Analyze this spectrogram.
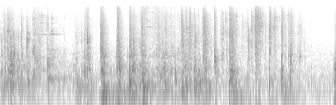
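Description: Office equipment being knocked over and smashed: a rapid, irregular run of crashes, bangs and thuds that dies away near the end.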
